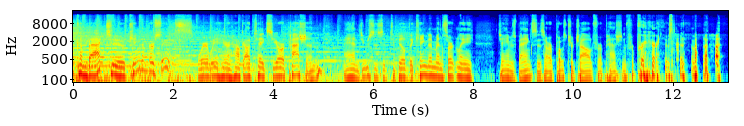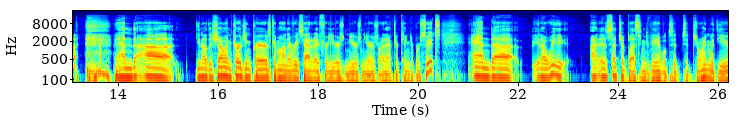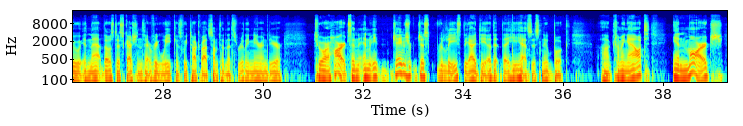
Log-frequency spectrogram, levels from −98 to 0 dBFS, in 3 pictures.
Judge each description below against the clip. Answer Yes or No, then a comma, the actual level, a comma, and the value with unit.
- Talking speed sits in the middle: Yes, average, 170 wpm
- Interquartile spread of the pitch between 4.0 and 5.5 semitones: Yes, average, 4.8 semitones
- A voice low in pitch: Yes, low, 105 Hz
